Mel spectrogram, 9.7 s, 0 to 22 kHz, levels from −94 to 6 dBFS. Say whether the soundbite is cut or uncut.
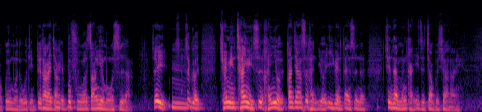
cut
